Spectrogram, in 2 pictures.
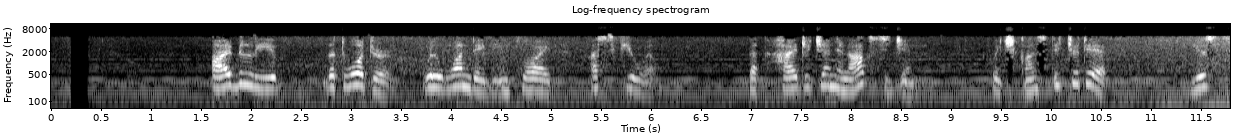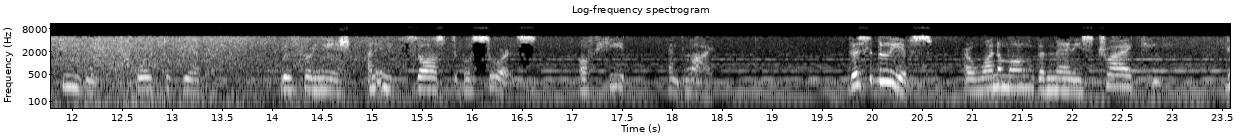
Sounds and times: Music: 0:00.0 - 0:23.5
Speech: 0:01.6 - 0:06.1, 0:07.0 - 0:08.7, 0:09.4 - 0:10.6, 0:11.4 - 0:13.3, 0:14.1 - 0:18.4, 0:19.8 - 0:22.9.

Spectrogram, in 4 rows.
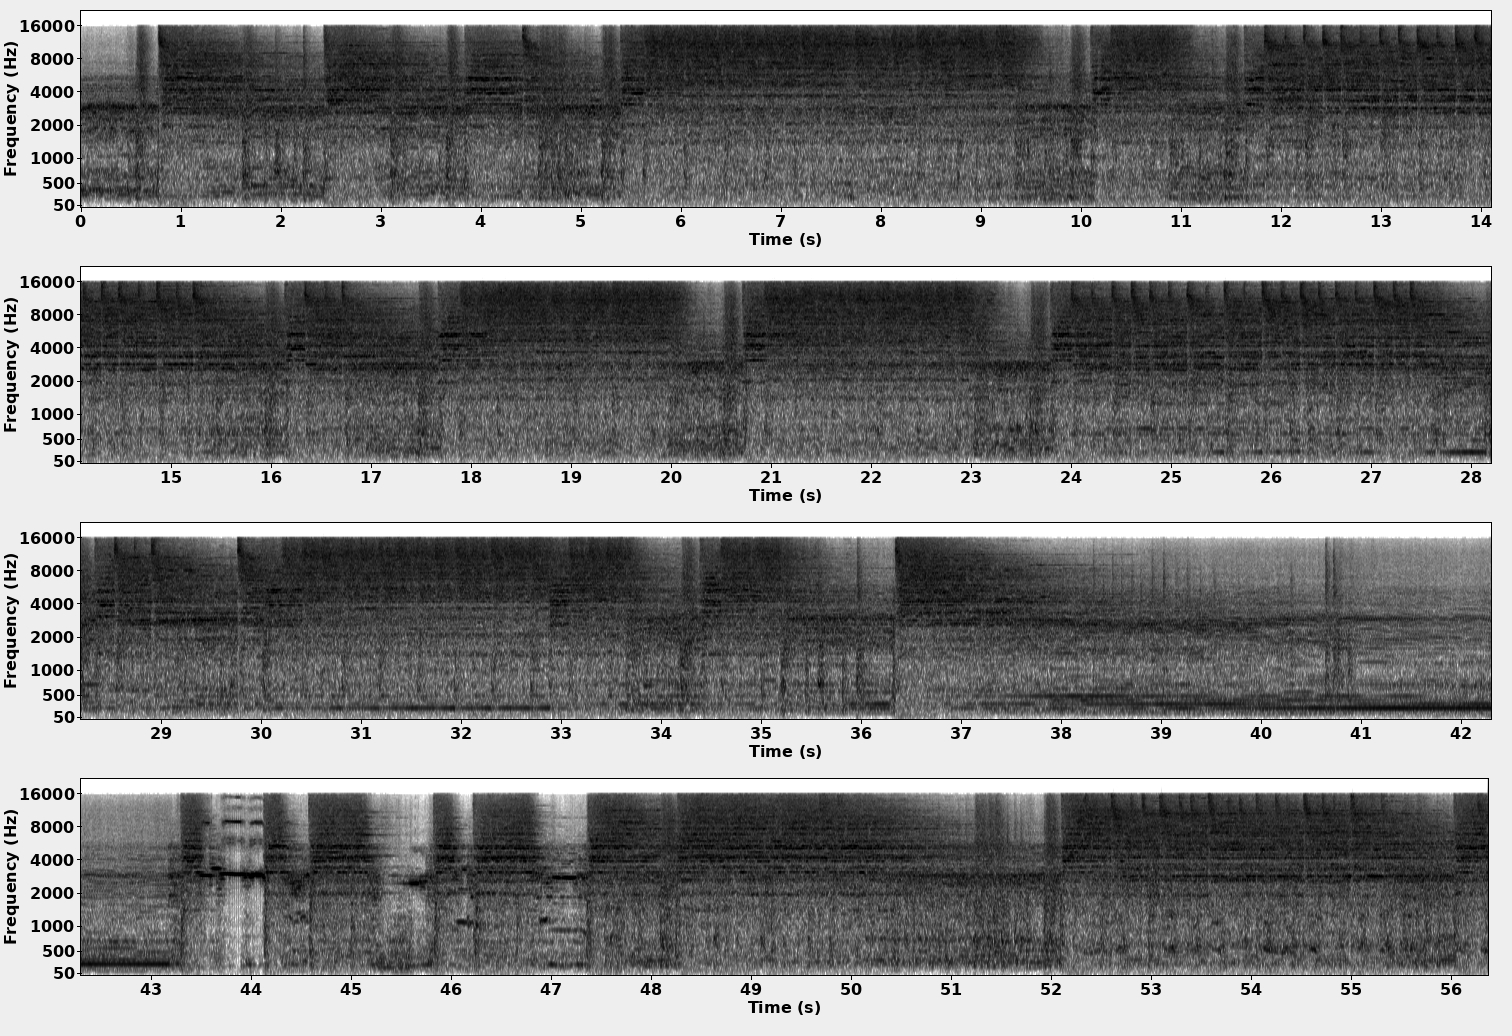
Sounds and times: Music: 0:00.0 - 0:56.3.

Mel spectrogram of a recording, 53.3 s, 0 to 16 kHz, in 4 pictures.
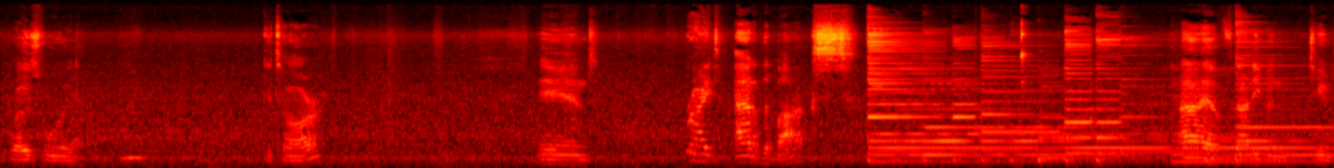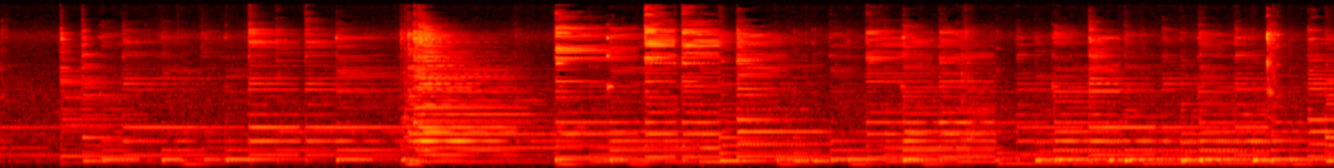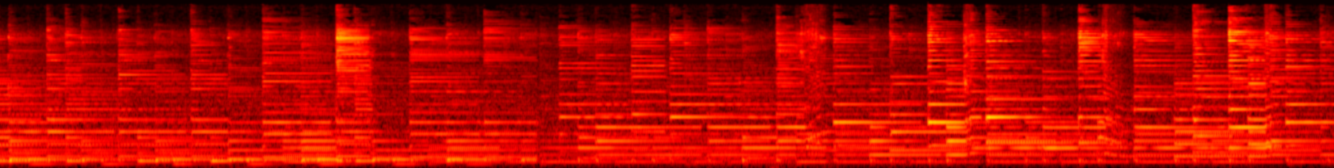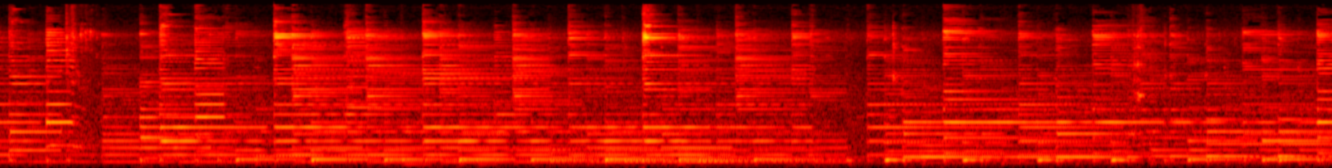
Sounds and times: Speech: 0:00.1 - 0:00.8, 0:02.6 - 0:03.3, 0:05.4 - 0:06.0, 0:06.8 - 0:08.7, 0:11.8 - 0:13.4
Steel guitar, slide guitar: 0:13.9 - 0:53.3.

